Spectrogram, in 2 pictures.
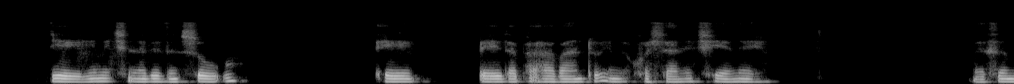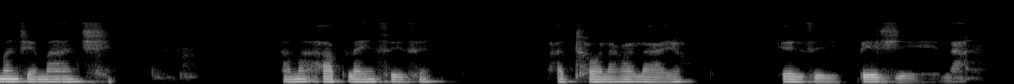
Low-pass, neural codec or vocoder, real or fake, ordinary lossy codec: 7.2 kHz; codec, 16 kHz in and 24 kHz out, 1 kbps, XY-Tokenizer; fake; MP3, 48 kbps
